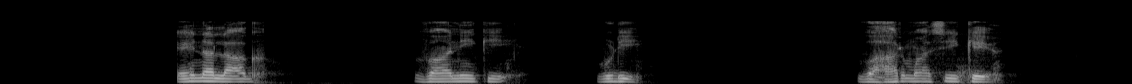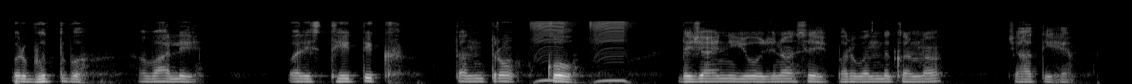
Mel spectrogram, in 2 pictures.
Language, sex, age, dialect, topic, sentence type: Hindi, male, 18-24, Hindustani Malvi Khadi Boli, agriculture, statement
